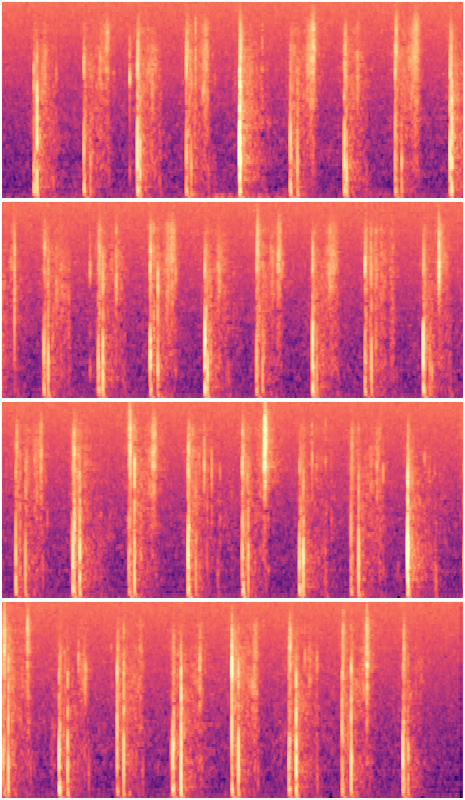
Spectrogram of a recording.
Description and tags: Footsteps, Tile, Male Sneakers, Medium Pace
Sneakers on tile, medium pace
footstep, footsteps, linoleum, male, medium, shoes, sneaker, sneakers, tile, walk, walking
